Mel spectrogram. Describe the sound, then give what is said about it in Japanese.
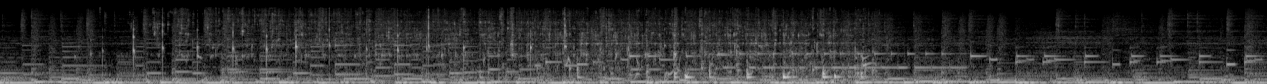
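Sake from Nada, Japan, is poured steadily into cups, a continuous gurgling trickle whose pitch rises as each vessel fills, with no talking over it. “灘のお酒の特徴、宮水と良質な晩秋米、そして丹波当時の心意気を感じるお酒です。お嬢さん、私たちもいただいていいでしょうか？”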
